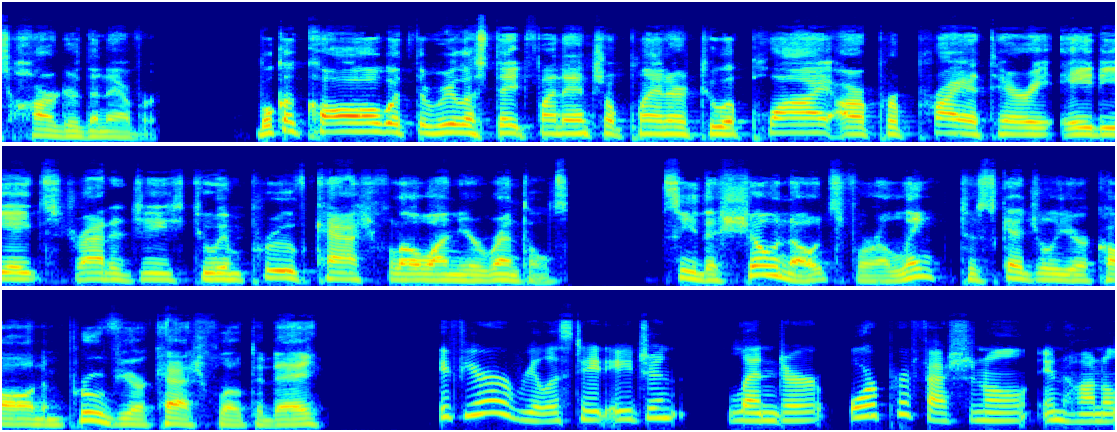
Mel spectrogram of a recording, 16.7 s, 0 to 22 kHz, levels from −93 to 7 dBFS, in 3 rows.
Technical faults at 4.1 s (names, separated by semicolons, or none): none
